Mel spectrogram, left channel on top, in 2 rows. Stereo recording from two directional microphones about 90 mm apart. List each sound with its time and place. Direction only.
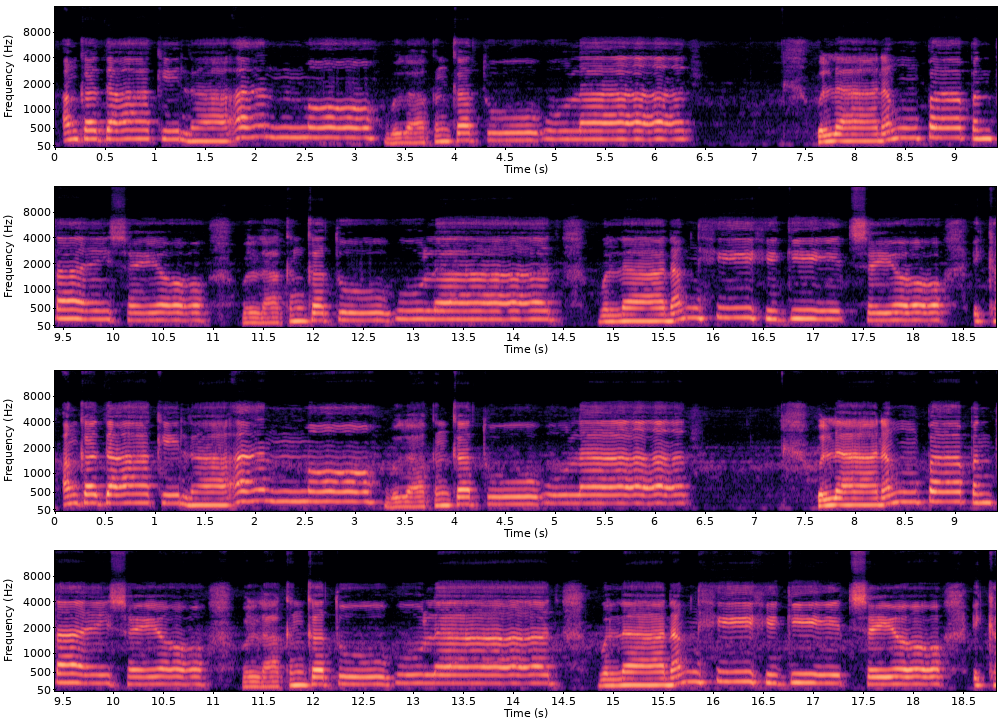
0.1 s mantra: 30° left (ahead or behind)
7.6 s mantra: 30° left (ahead or behind)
